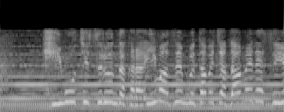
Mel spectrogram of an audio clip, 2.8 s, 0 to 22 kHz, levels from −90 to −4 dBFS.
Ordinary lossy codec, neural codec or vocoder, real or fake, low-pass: none; none; real; 7.2 kHz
